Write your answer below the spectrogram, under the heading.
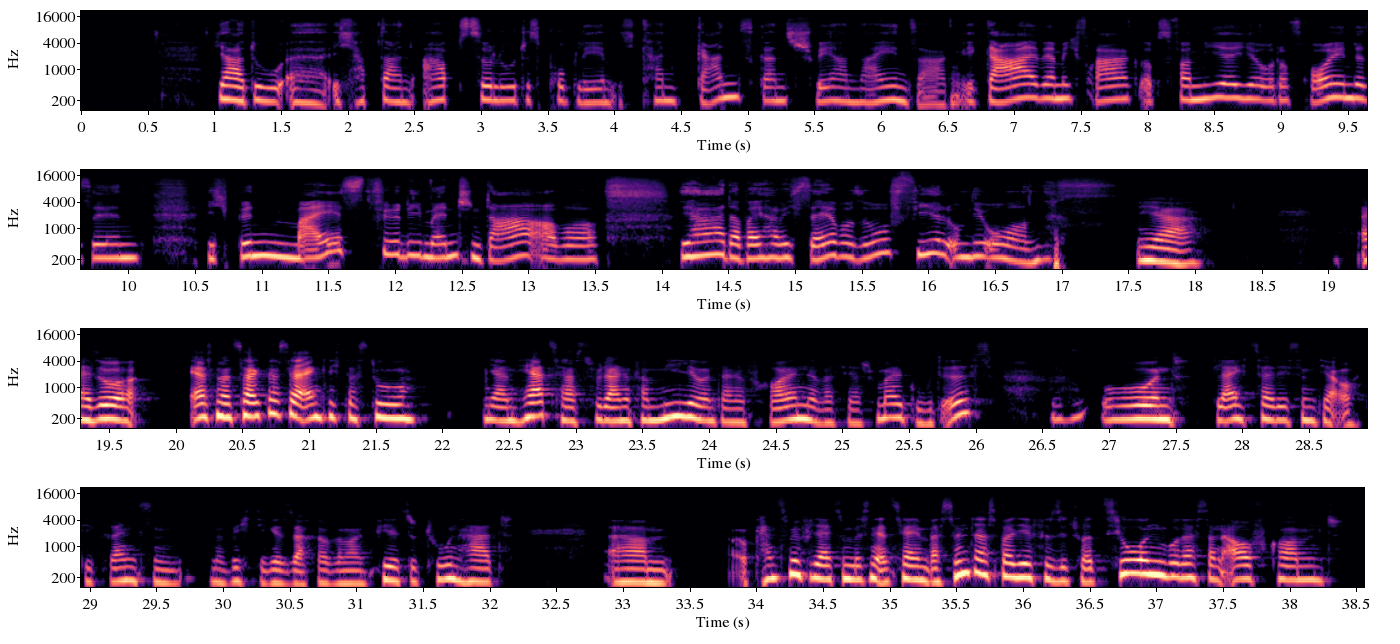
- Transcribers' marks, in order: chuckle
- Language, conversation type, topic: German, advice, Warum fällt es dir schwer, bei Bitten Nein zu sagen?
